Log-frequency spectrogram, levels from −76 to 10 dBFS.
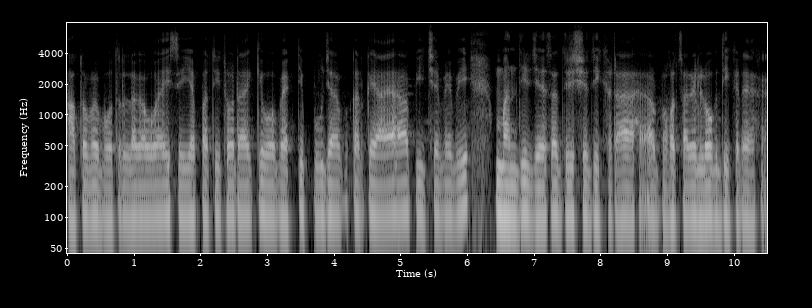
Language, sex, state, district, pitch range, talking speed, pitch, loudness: Hindi, male, Bihar, Kishanganj, 95-105 Hz, 210 wpm, 100 Hz, -21 LUFS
